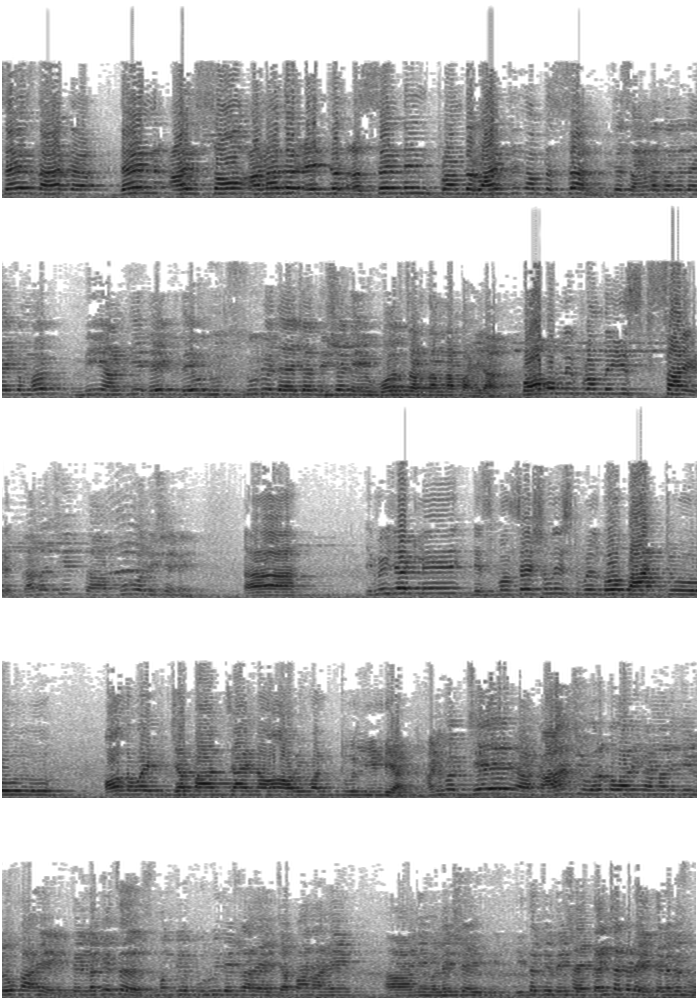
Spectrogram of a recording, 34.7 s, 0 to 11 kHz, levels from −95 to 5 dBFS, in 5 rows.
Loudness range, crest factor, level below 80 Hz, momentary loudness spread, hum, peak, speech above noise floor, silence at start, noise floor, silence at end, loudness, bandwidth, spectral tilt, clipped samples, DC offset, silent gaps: 7 LU; 12 dB; -32 dBFS; 12 LU; none; 0 dBFS; 21 dB; 0 s; -33 dBFS; 0 s; -11 LUFS; 8 kHz; -4.5 dB/octave; under 0.1%; under 0.1%; none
